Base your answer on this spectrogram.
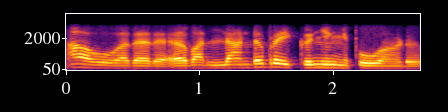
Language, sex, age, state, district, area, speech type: Malayalam, male, 18-30, Kerala, Thrissur, rural, conversation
